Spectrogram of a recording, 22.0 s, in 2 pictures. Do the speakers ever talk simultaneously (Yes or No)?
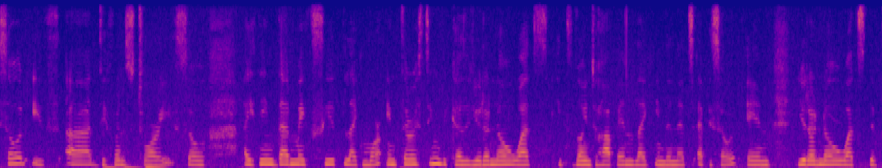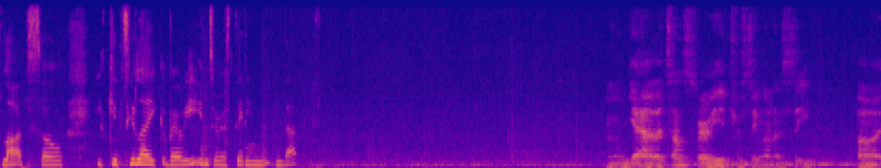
No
